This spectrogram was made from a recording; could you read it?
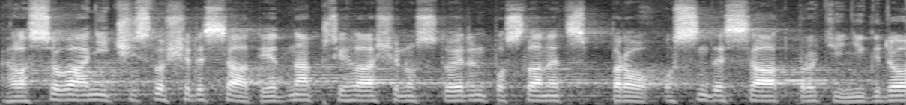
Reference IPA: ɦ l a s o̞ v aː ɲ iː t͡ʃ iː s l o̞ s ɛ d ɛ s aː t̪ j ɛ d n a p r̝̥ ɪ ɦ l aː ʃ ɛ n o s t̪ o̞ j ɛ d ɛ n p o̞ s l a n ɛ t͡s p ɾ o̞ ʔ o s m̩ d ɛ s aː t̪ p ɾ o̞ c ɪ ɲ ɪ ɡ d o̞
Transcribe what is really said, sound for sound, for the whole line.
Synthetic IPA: ɦ l a s o̞ v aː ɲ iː t͡ʃ iː s l o̞ ʃ ɛ d ɛ s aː t̪ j ɛ d n a p r̝̥ ɪ ɦ l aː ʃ ɛ n o s t̪ o̞ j ɛ d ɛ n p o̞ s l a n ɛ t͡s p ɾ o̞ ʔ o s m̩ d ɛ s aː t̪ p ɾ o̞ c ɪ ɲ ɪ ɡ d o̞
